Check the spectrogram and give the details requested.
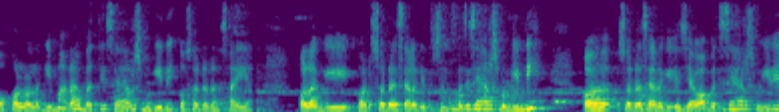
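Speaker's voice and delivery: ordinary delivery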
